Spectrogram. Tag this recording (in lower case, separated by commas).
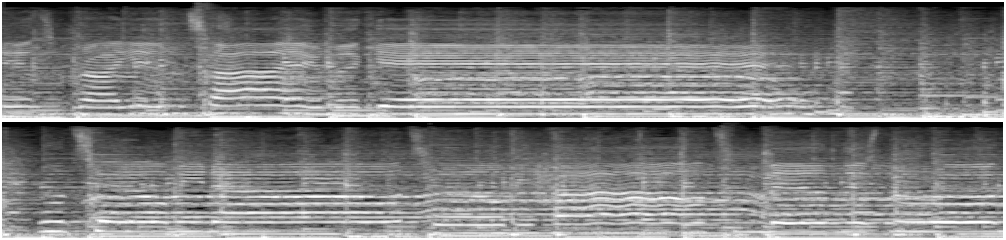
music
